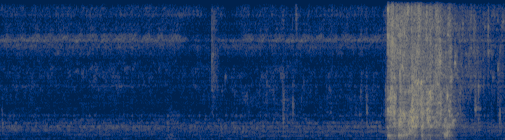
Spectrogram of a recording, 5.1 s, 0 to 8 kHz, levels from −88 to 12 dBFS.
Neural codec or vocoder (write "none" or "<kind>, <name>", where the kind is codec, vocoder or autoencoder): vocoder, HiFi-GAN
